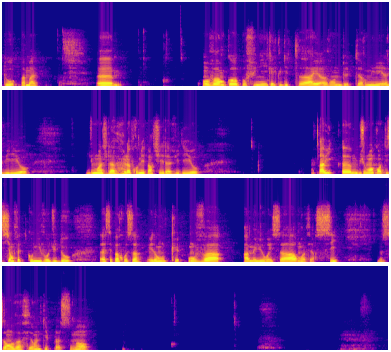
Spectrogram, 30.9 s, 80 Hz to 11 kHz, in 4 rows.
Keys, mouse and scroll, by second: 0.5-1.1 scroll up 4, 1.1 right click, 1.4 Tab, 2.7 right click, 3.1 scroll down 5, 3.3 middle click, 3.8 scroll up 2, 4.4-5.4 drag, 5.4 middle click, 6.2 click, 8.0 Tab, 8.6 Tab, 9.1 right click, 10.3 Tab, 10.8 scroll down 2, 10.9-13.3 middle drag, 13.3-14.1 scroll up 1, 14.1 KP_3, 15.1-15.7 scroll up 2, 15.7-17.9 scroll up 2, 17.9 Tab, 19.0 z, 20.5 right click, 20.9 c, 23.0-24.8 drag, 24.8 z, 25.4-25.7 scroll down 2, 25.7 Tab, 26.7-30.5 middle drag, 30.5 KP_3.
